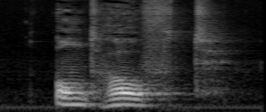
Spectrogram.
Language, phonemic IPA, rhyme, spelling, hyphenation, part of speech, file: Dutch, /ɔntˈɦoːft/, -oːft, onthoofd, ont‧hoofd, verb, Nl-onthoofd.ogg
- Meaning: inflection of onthoofden: 1. first-person singular present indicative 2. second-person singular present indicative 3. imperative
